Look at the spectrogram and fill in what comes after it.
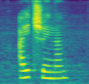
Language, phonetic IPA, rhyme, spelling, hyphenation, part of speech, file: Belarusian, [ajˈt͡ʂɨna], -ɨna, айчына, ай‧чы‧на, noun, Be-айчына.ogg
- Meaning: fatherland, homeland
